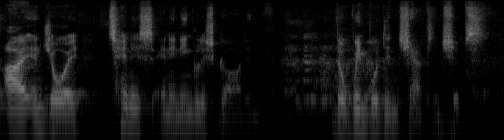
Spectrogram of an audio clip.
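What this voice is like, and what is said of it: Put-on English accent. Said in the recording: “That's the best English accent I've got”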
